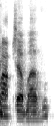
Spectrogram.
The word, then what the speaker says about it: Jabavu: I might mispronounce this, and so we can go back. Jabavu, that's fine. Jabavu.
